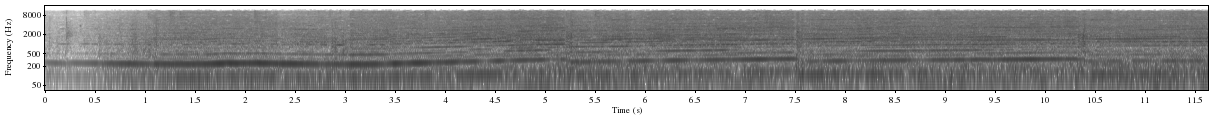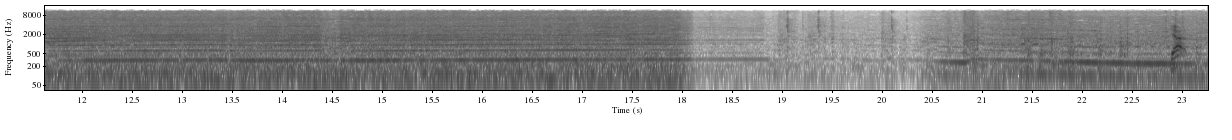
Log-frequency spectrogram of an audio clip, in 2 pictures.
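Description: A Lamborghini race car engine in Gran Turismo 7 on a hot lap, revving loud and close and climbing through the gears with brief drops at shifts, a pause near the end, then rising again.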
